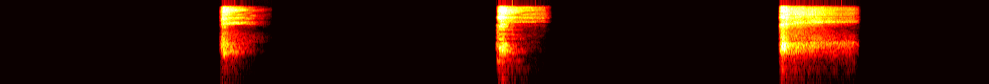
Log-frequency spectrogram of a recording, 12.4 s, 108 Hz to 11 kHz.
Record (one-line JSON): {"exhalation_length": "12.4 s", "exhalation_amplitude": 28372, "exhalation_signal_mean_std_ratio": 0.2, "survey_phase": "alpha (2021-03-01 to 2021-08-12)", "age": "65+", "gender": "Female", "wearing_mask": "No", "symptom_shortness_of_breath": true, "symptom_fatigue": true, "symptom_change_to_sense_of_smell_or_taste": true, "symptom_onset": "12 days", "smoker_status": "Never smoked", "respiratory_condition_asthma": true, "respiratory_condition_other": false, "recruitment_source": "REACT", "submission_delay": "1 day", "covid_test_result": "Negative", "covid_test_method": "RT-qPCR"}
